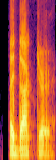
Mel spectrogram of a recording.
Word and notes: adductor: American English

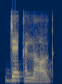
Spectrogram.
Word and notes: Decalogue: Indian

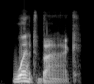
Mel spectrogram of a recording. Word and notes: wetback: British English

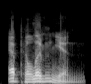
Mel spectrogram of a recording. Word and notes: epilimnion: American English

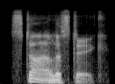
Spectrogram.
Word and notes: stylistic: British English

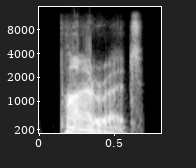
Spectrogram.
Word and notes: pirate: British English

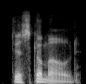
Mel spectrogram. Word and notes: discommode: American English

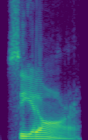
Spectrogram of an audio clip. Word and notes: CR: American English

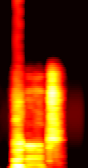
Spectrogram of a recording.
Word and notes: binate: British English

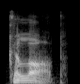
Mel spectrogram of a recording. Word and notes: collop: British English

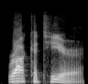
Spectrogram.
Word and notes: rocketeer: American English

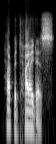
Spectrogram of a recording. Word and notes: hepatitis: American English

